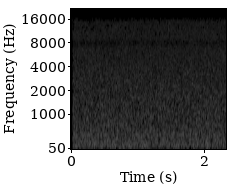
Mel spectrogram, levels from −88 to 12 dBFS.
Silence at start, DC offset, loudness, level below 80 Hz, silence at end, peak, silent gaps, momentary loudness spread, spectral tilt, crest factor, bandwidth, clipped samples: 0 s; under 0.1%; -54 LUFS; -78 dBFS; 0 s; -44 dBFS; none; 0 LU; -2.5 dB/octave; 12 dB; 16.5 kHz; under 0.1%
